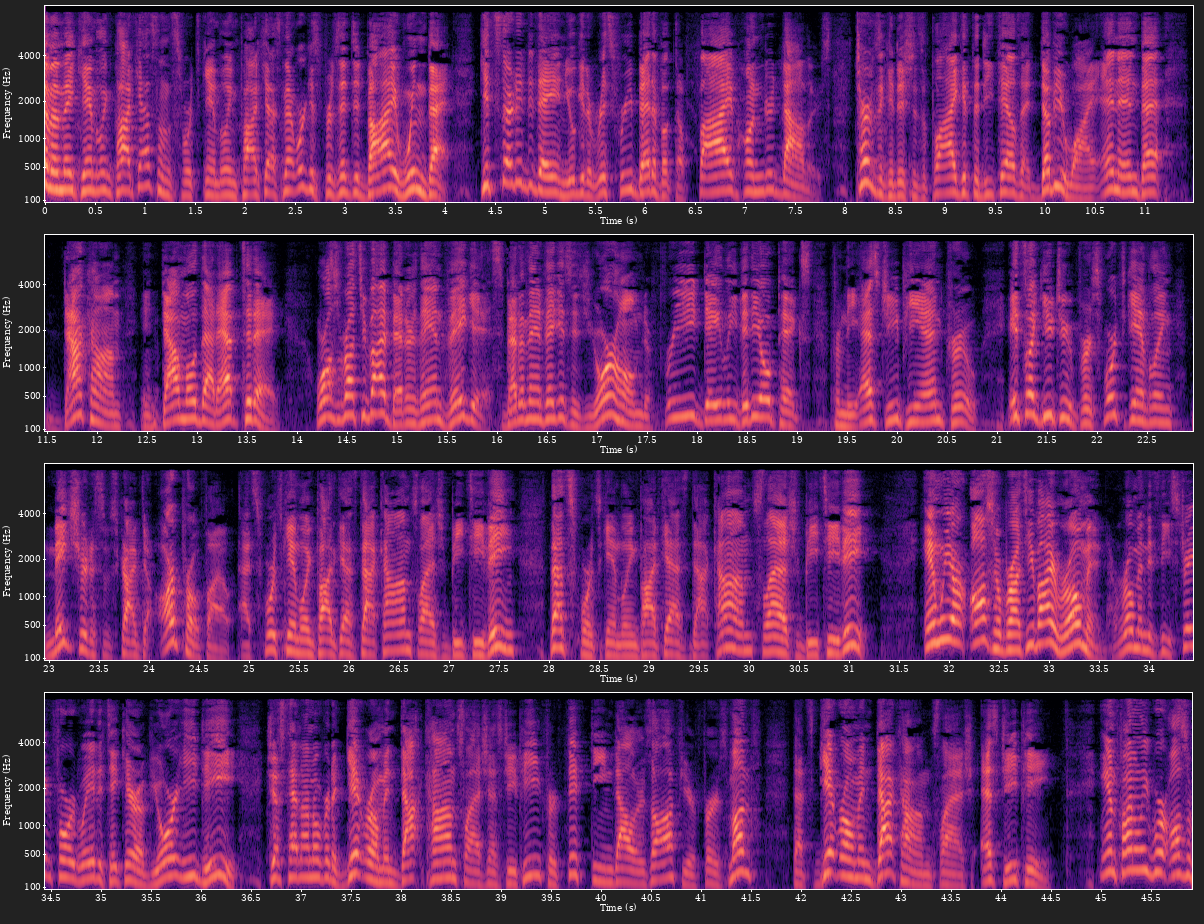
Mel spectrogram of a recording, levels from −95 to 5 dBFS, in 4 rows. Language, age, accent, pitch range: English, 30-49, American, 155-215 Hz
